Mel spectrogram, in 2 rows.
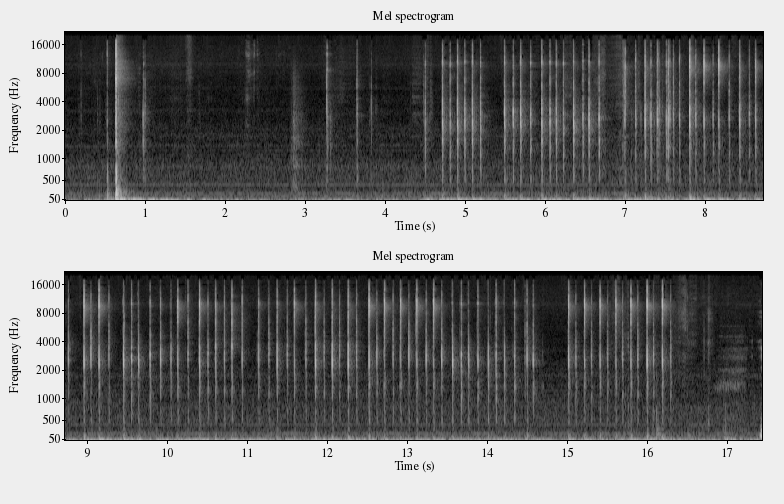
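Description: Typing on a Keychron Q1 mechanical keyboard fitted with purple panda switches: dense, close clacking keystrokes in fast irregular bursts, with a brief pause near the end and a louder single click at the start.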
